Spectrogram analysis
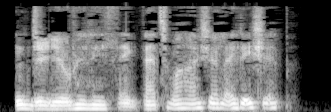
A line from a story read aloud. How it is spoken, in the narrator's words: Jeebers asked nervously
